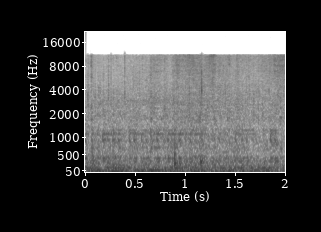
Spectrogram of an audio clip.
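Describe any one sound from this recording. A windshield wiper sweeps across the glass.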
